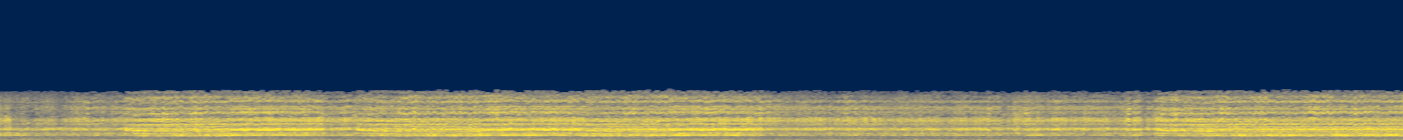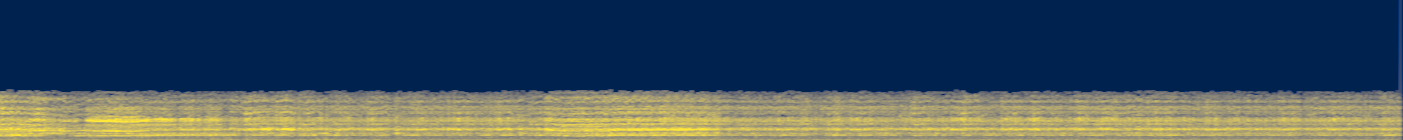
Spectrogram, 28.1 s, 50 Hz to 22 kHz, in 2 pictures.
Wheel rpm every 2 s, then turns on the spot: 230, 220, 220, 220, 230, 230, 210, 210, 230, 230, 230, 230, 230, 230.
none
